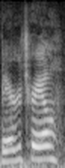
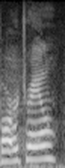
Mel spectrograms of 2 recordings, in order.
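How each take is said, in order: First: The first word rhymes with care. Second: The first word rhymes with car. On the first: "It might be pronounced Bear Trail" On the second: "I've been calling it Bar Trail"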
